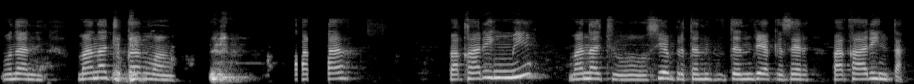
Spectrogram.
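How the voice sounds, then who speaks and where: Hesitant, high-voiced female student. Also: steady tone, slow pace, long pauses, low-quality recording. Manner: hesitant, tries out phrases with self-corrections.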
